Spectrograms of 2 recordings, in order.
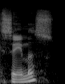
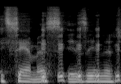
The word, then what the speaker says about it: Samus: now can I take Seamus that's not how you say her name but Samus character yes and actually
